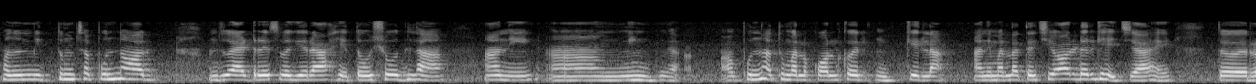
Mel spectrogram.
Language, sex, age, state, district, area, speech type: Marathi, female, 18-30, Maharashtra, Aurangabad, rural, spontaneous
